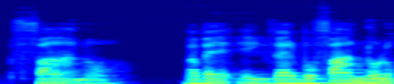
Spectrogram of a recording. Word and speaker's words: Fano: E l'altra frase potrebbe essere vive a Fano. Sentite la differenza tra queste due frasi? Molti fanno questo errore. Vive a Fano. Fanno, Fano.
